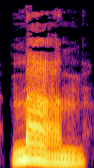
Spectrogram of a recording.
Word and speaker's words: machen: duhen willst du machen native speaker in cas situations pronounce machen like man man willst du man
